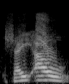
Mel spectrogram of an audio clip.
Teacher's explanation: tanwinnya baca satu, nyamperin ke tasdidnya gitu. Jadi syai'an, syai'a, masukin ke wa, syai'au.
